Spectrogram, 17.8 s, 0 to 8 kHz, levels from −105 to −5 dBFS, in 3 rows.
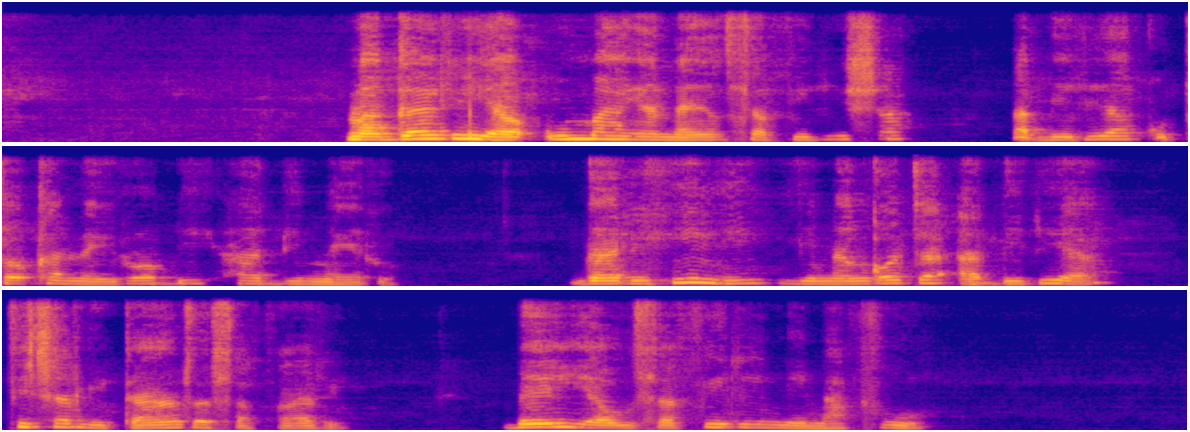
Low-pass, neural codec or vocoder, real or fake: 7.2 kHz; codec, 44.1 kHz, 2.6 kbps, SNAC; fake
